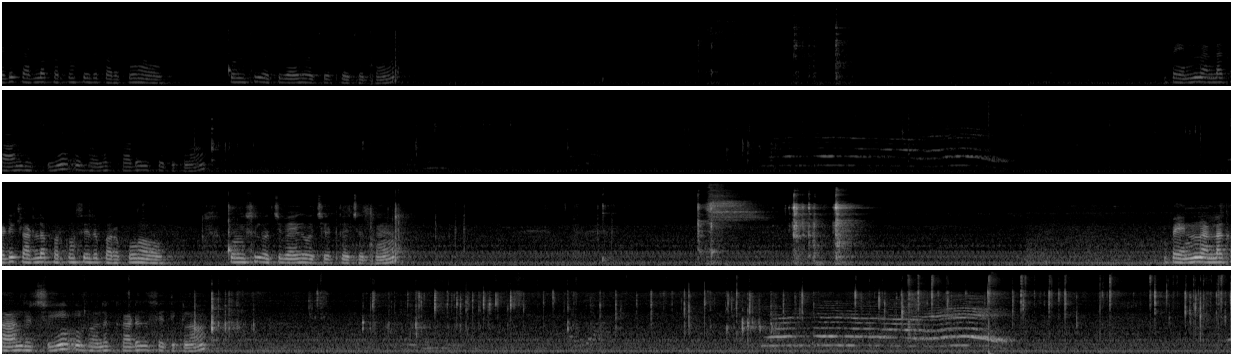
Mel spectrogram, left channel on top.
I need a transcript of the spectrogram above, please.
கடலைப்பருப்பும் சிறுபருப்பும் ஒரு விசில் வச்சு வேக வச்சு எடுத்து வச்சுருக்கேன். இப்போ எண்ணெய் நல்லா காஞ்சிடுச்சு. இப்போ வந்து கடுகு சேர்த்துக்கலாம்.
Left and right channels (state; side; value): quieter; left; 23.9 dB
